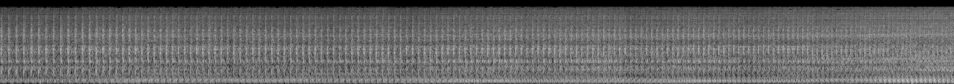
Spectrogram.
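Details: Suzuki GS500F twin-cylinder motorcycle at idle: a fast, sharp metallic knock over its steady beat that stops above 2,000 rpm.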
